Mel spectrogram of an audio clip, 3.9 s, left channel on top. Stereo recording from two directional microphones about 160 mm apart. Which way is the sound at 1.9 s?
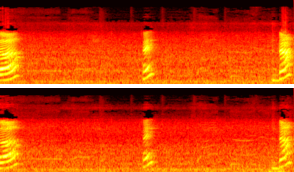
55° left (ahead or behind).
